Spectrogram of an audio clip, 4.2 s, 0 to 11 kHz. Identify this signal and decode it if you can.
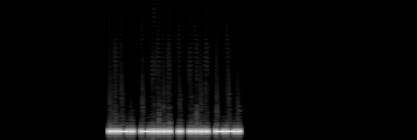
Morse code, heard as a keyed tone, about 46 wpm, 700 Hz. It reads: F6EHG
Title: DXCC-100 Call Signs - 5 Characters - Repeated 3x - 45wpm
